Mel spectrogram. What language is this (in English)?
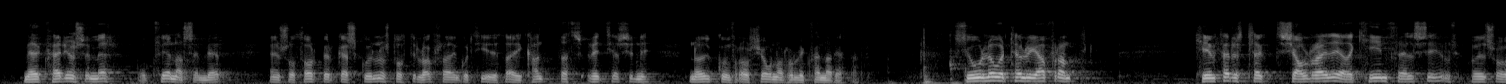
Icelandic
